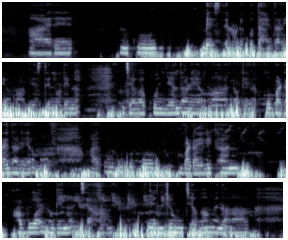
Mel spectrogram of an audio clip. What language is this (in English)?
Santali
